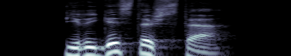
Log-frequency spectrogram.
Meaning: inflection of dirigistisch: 1. strong/mixed nominative masculine singular superlative degree 2. strong genitive/dative feminine singular superlative degree 3. strong genitive plural superlative degree
- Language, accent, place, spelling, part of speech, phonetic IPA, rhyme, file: German, Germany, Berlin, dirigistischster, adjective, [diʁiˈɡɪstɪʃstɐ], -ɪstɪʃstɐ, De-dirigistischster.ogg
